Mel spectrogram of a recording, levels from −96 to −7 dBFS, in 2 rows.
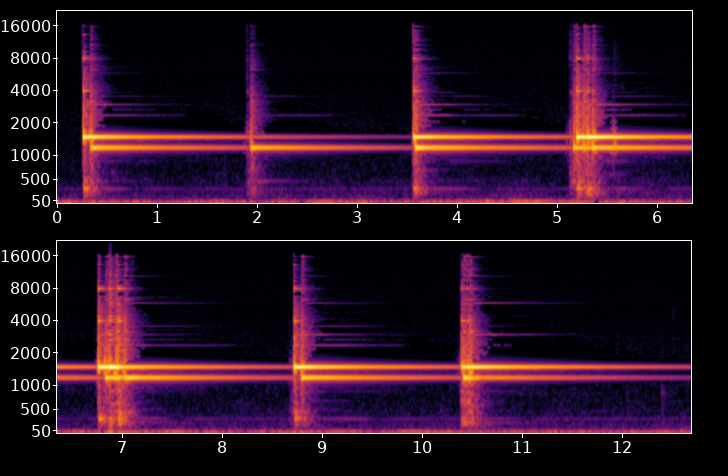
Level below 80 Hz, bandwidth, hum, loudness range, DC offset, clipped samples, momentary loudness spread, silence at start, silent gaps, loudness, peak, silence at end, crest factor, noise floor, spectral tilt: -50 dBFS; 16.5 kHz; none; 8 LU; under 0.1%; under 0.1%; 24 LU; 0.1 s; none; -15 LUFS; 0 dBFS; 0.65 s; 18 dB; -44 dBFS; 0.5 dB/octave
